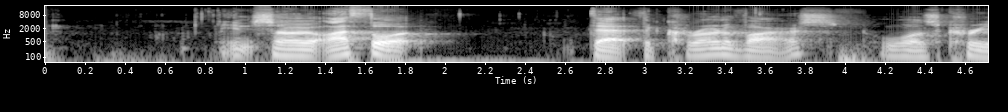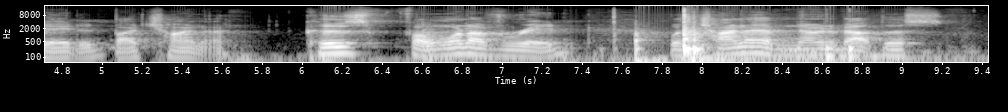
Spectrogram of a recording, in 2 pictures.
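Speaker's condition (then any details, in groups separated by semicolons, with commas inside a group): No condition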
